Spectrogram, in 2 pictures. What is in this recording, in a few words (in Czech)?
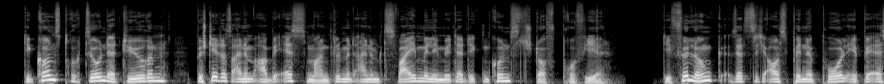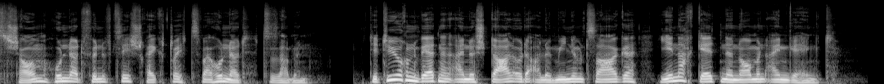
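němčina, German; Berlíně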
